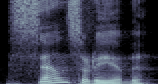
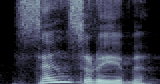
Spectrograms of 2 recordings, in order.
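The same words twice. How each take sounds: First: Sensitive with the T as a soft r-like flap, said slowly; soft flapped T. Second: Sensitive repeated with the T as a soft r-like flap, slowly; soft flapped T. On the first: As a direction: say sensitive slowly, T softened to a light r. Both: Shown as a demonstration. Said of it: "T가 부드럽게 트가 아니라 르".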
